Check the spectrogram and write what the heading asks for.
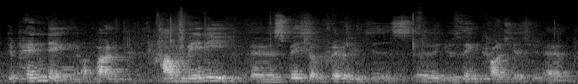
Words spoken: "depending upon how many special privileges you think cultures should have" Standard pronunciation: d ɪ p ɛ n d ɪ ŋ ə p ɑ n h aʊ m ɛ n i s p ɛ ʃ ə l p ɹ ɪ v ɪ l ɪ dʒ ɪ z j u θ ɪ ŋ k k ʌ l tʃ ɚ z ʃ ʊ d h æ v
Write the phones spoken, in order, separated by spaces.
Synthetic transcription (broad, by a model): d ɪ p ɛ n d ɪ ŋ ə p ɑ n h aʊ m ɛ n i s b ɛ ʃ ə l p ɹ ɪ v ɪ l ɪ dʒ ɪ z j u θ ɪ ŋ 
